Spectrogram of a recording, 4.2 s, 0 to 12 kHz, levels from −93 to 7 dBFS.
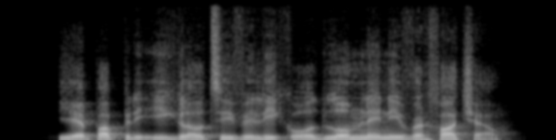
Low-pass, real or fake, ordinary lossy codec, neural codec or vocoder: none; fake; none; codec, 24 kHz, 0.9 kbps, DualCodec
